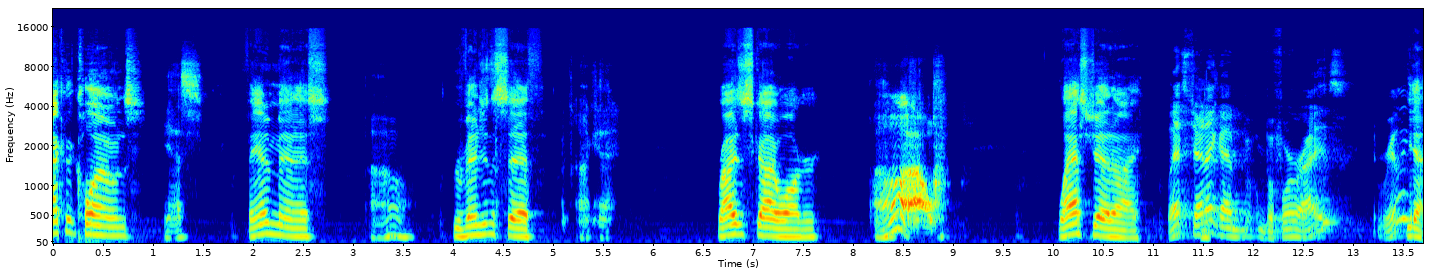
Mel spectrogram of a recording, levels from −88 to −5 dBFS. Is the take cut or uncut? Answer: uncut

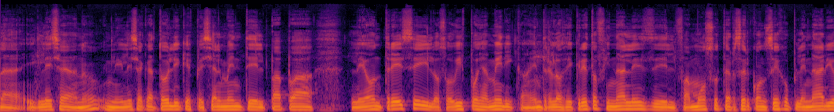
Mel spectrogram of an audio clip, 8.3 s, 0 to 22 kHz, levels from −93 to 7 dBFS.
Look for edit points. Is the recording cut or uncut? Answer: uncut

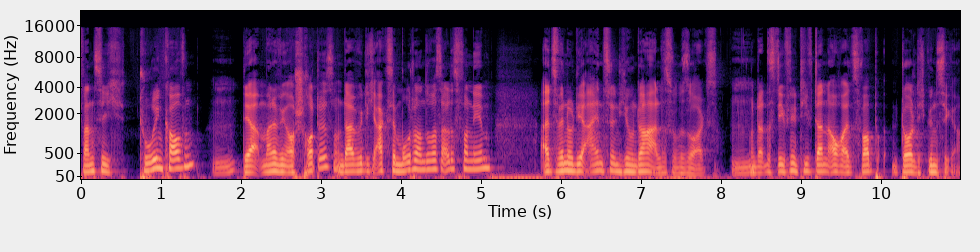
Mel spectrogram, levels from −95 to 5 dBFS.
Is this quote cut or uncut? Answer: uncut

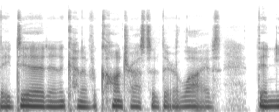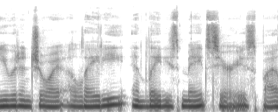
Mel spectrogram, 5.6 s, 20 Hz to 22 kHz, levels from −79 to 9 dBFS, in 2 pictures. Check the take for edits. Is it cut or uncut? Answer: uncut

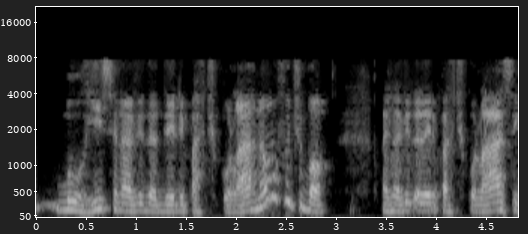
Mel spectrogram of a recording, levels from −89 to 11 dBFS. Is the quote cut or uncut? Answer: uncut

